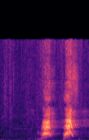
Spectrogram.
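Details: On a very hot farm day in County Kilkenny, Ireland, while ewes and lambs are brought in and sorted, a sheepdog (possibly Inca) gives two quick, sharp barks about a third of a second apart.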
